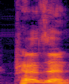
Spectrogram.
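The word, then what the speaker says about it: present: প্রেজেন্ট অর্থ বর্তমান, এখানে পি এর উচ্চারণ ফ হবে আর আরের উচ্চারণও হবে, কারণ আরের পরে ভায়োল আছে।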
